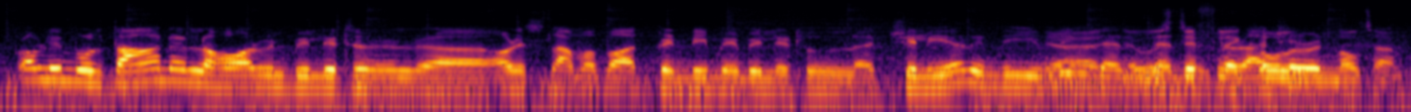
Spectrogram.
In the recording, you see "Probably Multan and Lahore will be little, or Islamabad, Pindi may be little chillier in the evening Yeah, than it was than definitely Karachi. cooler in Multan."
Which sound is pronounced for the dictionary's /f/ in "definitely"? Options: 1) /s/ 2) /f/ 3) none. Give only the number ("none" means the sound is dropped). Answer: 3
